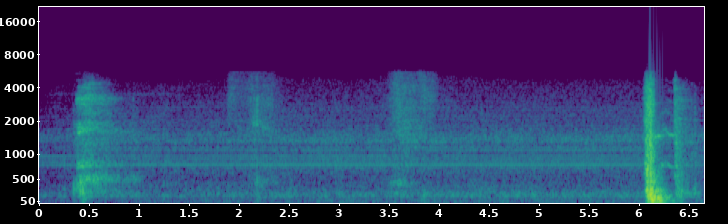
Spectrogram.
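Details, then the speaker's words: 2009 Buick Lacrosse lock-all-doors command from an Xtool D8 scan tool actuation test: a quick burst of sharp clunks as all the lock actuators fire together; the power door locks work normally. "what else you know what the door locks we'll lock all doors you should be able to hear that"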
